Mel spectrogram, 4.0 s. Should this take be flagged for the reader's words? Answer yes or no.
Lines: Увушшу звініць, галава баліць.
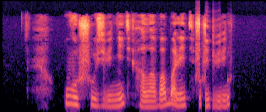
yes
